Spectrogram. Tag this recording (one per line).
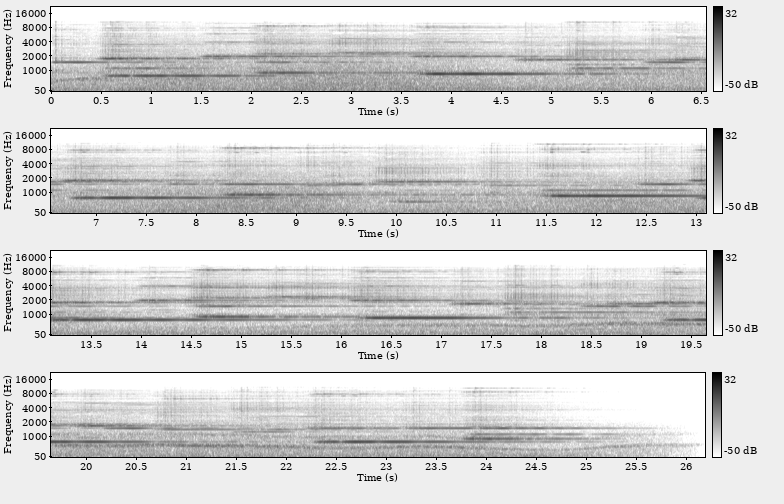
Creepy
Erie
Horror
Lullaby
Old
Scary
Strange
